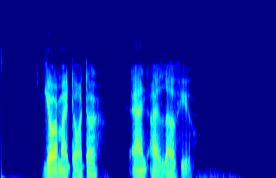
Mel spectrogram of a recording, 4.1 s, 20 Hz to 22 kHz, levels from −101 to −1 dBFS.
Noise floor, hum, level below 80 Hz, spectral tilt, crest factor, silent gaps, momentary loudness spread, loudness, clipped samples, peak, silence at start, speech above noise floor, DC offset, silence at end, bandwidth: under -90 dBFS; none; -86 dBFS; -7 dB/octave; 22 dB; none; 17 LU; -48 LUFS; under 0.1%; -28 dBFS; 0.05 s; over 43 dB; under 0.1%; 1.25 s; 15.5 kHz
